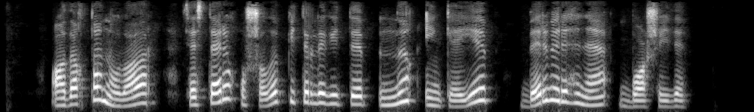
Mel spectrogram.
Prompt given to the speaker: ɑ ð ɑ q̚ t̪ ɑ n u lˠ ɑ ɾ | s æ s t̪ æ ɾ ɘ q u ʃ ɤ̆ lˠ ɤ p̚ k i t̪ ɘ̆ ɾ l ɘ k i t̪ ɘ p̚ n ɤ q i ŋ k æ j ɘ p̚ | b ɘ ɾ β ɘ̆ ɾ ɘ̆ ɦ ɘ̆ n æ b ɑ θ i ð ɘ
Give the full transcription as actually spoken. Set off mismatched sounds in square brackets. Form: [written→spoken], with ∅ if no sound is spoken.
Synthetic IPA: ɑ ð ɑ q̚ t̪ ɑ n u lˠ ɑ ɾ | s æ s t̪ æ ɾ ɘ q u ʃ ɤ̆ lˠ ɤ p̚ k i t̪ ɘ̆ ɾ l ɘ k i t̪ ɘ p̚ n ɤ q i ŋ k æ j ɘ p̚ | b ɘ ɾ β ɘ̆ ɾ ɘ̆ ɦ ɘ̆ n æ b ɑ [θ→ʃ] i ð ɘ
